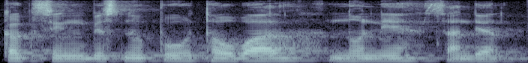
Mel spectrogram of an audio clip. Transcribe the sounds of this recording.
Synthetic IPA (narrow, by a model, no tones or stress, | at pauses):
kɐk̚siŋbisnuput̪ʰɐwbal | nonːesa̰nd̪el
